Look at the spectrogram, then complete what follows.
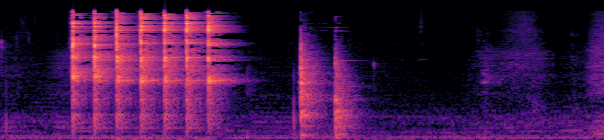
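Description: A metal spoon clinks rapidly against a glass mixing bowl, about ten quick ringing strikes in just over a second, then two more knocks about half a second later.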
